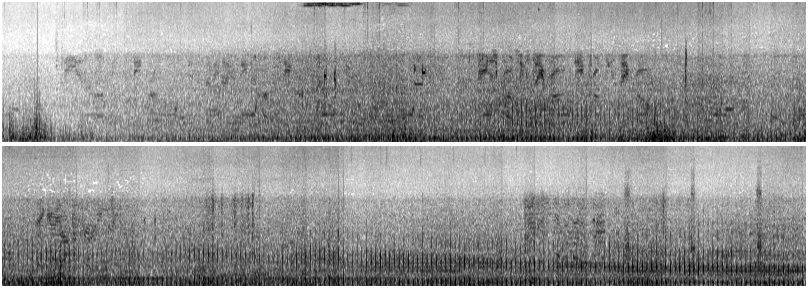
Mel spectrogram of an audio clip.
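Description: Vehicles drive past close by in a steady stream.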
